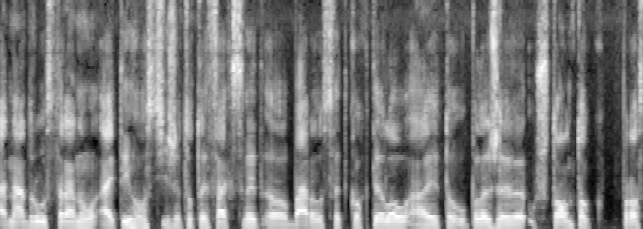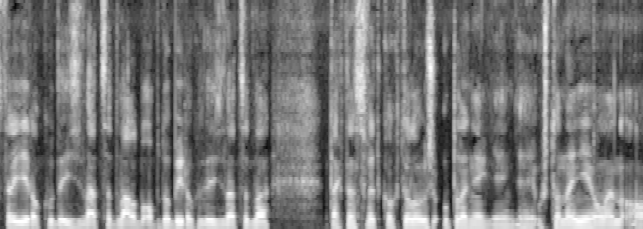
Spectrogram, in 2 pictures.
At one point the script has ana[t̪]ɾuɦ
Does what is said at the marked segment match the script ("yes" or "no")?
no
